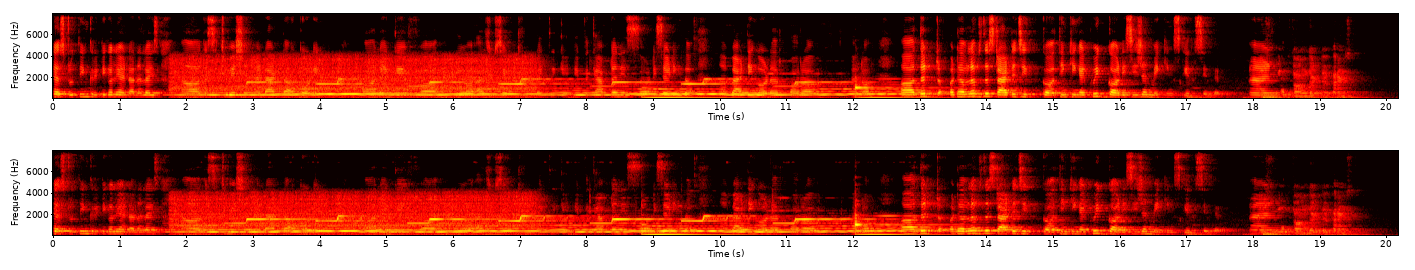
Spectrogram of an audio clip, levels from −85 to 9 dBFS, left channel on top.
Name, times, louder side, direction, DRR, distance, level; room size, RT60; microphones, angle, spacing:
voice 1, 0.0-4.2 4.6-11.5 12.0-17.5 17.9-18.3, left 3 dB, 85° left, 8 dB, 1.3 m, -31 dB
sound 1, 1.7-7.2, equal, 20° left, 3.8 m, -37 dB
sound 2, 1.7-13.8, right 1 dB, 45° right, 1.1 m, -27 dB
sound 3, 6.5-6.6 8.8-10.5 12.0-13.5, right 4 dB, 80° right, 0.7 m, -28 dB
voice 2, 18.0-19.5, left 1 dB, 60° left, 0 dB, 3.1 m, -37 dB
13.5 x 5.6 x 8.9 m, 1.2 s
head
